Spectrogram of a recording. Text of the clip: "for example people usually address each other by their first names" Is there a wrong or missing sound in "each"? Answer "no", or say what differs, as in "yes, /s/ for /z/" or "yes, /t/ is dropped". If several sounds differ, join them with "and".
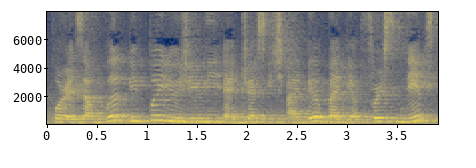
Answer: no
